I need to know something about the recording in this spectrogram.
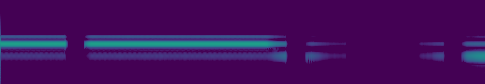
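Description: Serum software synthesizer lead patch, a synced analog sine oscillator through a filter with key tracking, playing a plain tone with a few overtones. A short note is followed by a held note of about a second, then a brief faint note near the end.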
